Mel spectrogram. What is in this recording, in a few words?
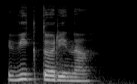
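"викторина", Komi, female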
